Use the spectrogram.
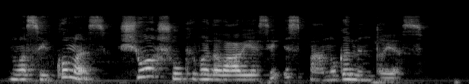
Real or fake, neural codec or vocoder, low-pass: real; none; 9.9 kHz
